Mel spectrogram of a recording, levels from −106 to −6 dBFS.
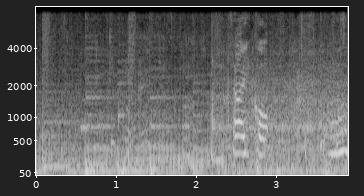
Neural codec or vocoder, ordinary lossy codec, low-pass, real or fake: vocoder, 22.05 kHz, 80 mel bands, WaveNeXt; none; 7.2 kHz; fake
